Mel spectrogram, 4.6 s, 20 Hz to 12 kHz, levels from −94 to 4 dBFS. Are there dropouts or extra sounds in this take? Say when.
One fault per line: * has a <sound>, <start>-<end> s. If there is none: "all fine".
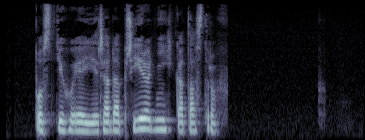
all fine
